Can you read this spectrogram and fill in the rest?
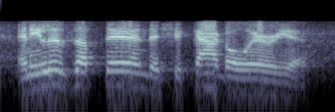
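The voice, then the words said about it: Put-on Chicago accent. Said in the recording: “I did my best Pulaski voice there ... You sound like uh, Chicago born and bred right there.”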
